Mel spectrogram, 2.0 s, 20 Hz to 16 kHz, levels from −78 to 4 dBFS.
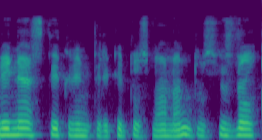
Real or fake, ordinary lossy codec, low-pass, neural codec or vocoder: fake; MP3, 64 kbps; 9.9 kHz; autoencoder, 22.05 kHz, a latent of 192 numbers a frame, VITS, trained on one speaker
